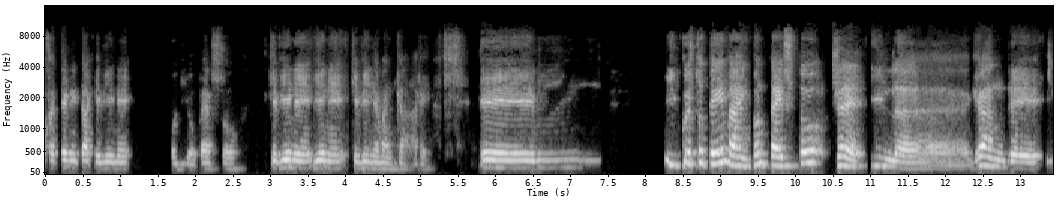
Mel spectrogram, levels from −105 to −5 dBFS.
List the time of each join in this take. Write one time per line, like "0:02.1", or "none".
0:02.8
0:03.6
0:09.4

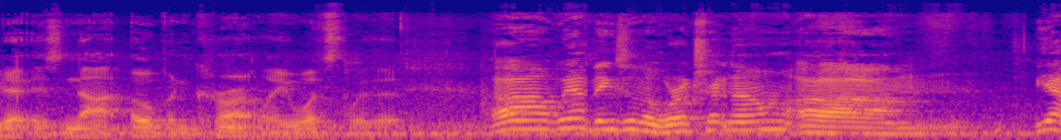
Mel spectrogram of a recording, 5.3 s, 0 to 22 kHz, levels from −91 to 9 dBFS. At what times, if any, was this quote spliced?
0:01.7
0:02.9

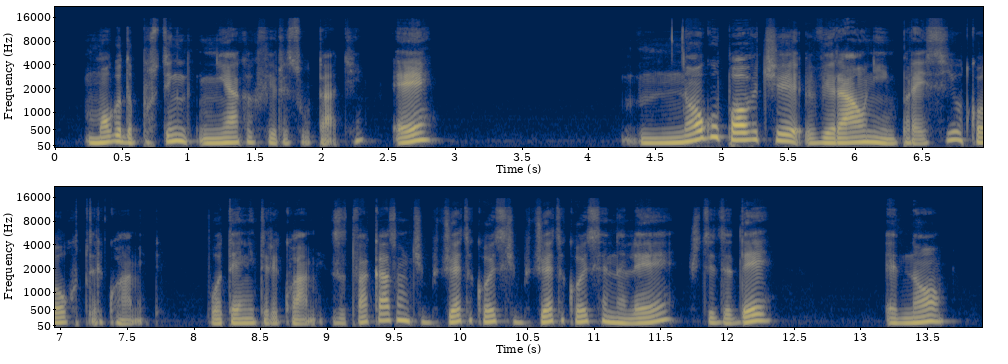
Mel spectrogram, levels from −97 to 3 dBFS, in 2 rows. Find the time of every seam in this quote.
0:02.4
0:07.2
0:07.9
0:10.3
0:11.7

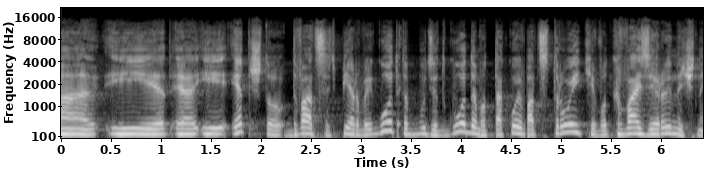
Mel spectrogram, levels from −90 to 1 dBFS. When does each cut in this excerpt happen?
0:01.1
0:01.9
0:02.2
0:03.4
0:04.2
0:04.6
0:05.5

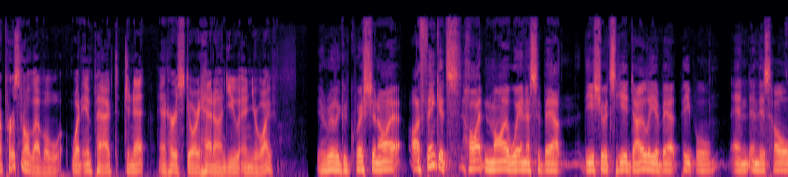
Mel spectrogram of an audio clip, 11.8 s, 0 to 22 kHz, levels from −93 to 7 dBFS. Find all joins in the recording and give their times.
0:09.2

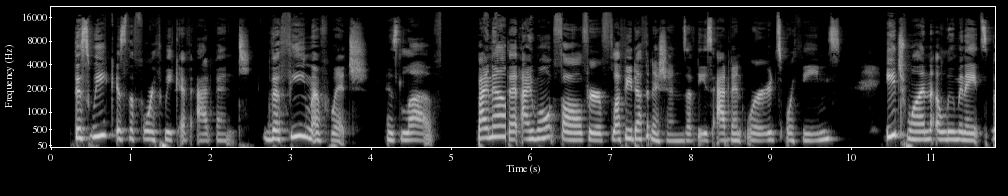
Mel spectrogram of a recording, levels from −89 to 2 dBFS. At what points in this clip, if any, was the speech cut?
0:02.5
0:04.9
0:05.7

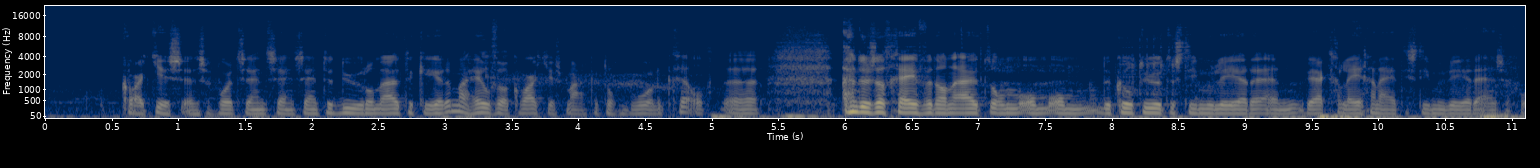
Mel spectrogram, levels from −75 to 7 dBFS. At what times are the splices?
0:09.2

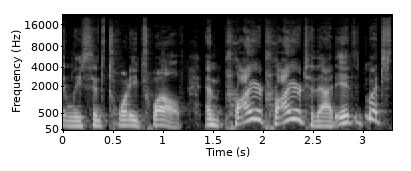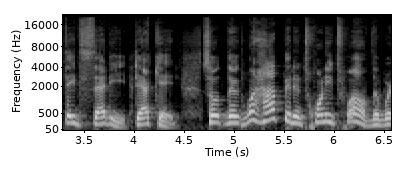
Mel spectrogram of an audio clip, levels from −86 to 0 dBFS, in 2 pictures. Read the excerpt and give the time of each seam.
0:02.0
0:03.0
0:04.0
0:05.1

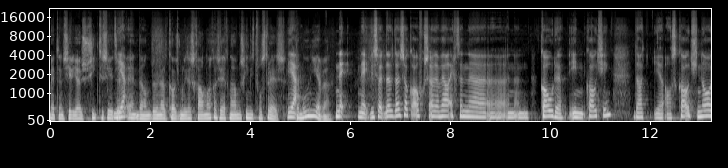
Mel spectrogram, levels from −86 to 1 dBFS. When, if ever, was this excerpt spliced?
0:02.0
0:10.7

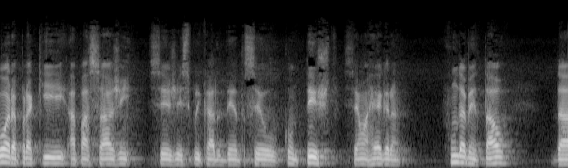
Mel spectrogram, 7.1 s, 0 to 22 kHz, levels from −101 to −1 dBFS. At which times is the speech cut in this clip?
0:03.1

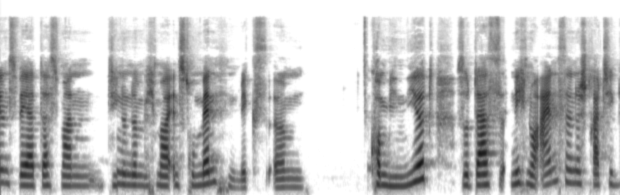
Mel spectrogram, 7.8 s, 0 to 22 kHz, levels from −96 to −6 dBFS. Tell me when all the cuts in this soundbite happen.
0:01.5
0:01.8
0:04.6
0:06.3

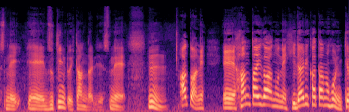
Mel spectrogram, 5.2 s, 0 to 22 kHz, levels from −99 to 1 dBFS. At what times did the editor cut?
0:02.6

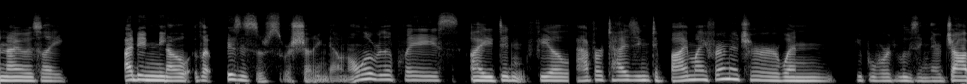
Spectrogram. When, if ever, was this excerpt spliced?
0:01.6
0:02.2
0:04.7
0:05.7
0:08.5

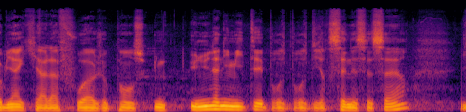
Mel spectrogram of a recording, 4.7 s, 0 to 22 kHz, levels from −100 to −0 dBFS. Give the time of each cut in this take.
0:02.9

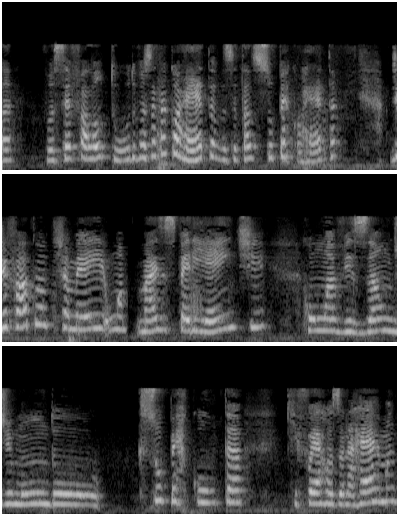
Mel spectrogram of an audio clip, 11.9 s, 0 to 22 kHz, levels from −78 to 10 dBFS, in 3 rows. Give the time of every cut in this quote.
0:05.2

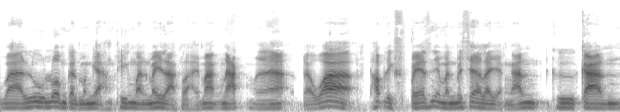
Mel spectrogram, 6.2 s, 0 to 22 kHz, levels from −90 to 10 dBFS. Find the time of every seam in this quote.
0:02.9
0:03.6

